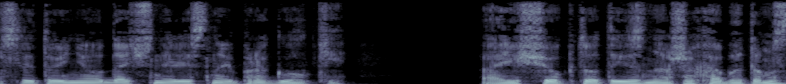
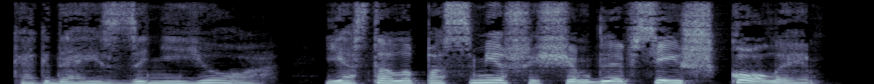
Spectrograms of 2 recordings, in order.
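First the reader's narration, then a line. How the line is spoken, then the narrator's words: Angry shout. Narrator (Russian): злобно выкрикнула Гульнара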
